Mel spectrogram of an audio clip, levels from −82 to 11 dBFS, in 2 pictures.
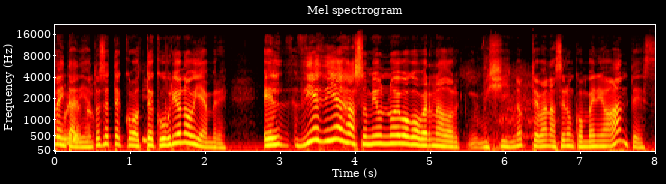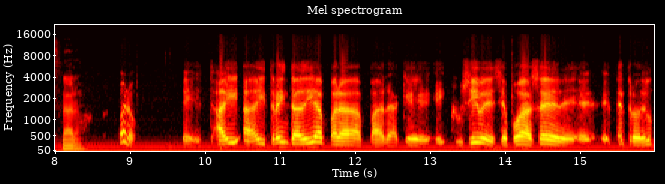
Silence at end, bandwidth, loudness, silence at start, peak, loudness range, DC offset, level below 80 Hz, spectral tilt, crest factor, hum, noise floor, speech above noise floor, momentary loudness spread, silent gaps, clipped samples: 0.05 s; 16 kHz; -17 LUFS; 0 s; 0 dBFS; 7 LU; 0.8%; -42 dBFS; -5.5 dB/octave; 16 dB; none; -49 dBFS; 32 dB; 14 LU; none; under 0.1%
